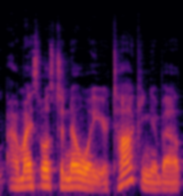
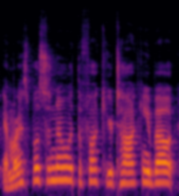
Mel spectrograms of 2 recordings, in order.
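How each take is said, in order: First: Said in the usual way. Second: Much higher and fast, a hammed-up incredulous snap; mock exasperated retort. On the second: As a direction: toss it off fast and high like it's absurd. Retold game character's rude retort.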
